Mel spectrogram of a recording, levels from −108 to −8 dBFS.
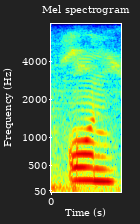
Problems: constant background noise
